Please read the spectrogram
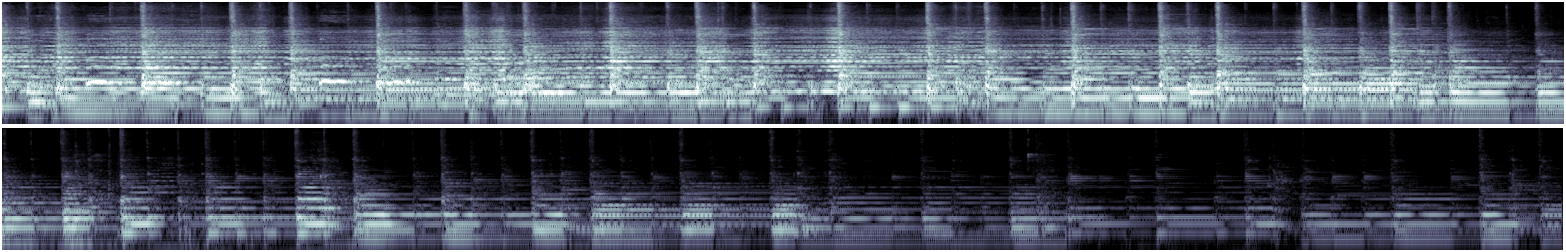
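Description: Live band music: electric guitar and accordion playing loudly together until about halfway, when the sound drops to the electric guitar alone picking quieter chords as the song winds down.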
